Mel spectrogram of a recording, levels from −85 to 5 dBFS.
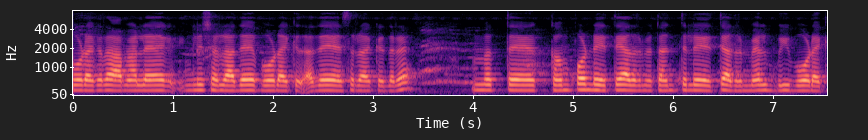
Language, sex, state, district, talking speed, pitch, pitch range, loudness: Kannada, male, Karnataka, Bijapur, 150 wpm, 185 Hz, 180-190 Hz, -18 LUFS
